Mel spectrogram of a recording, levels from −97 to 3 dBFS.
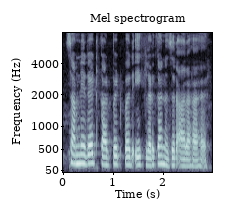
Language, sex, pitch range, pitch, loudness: Hindi, female, 150-185 Hz, 170 Hz, -15 LUFS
